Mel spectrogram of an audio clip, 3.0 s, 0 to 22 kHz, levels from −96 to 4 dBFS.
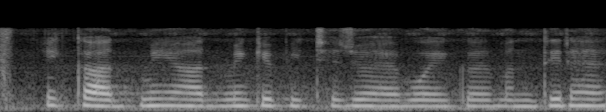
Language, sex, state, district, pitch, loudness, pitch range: Urdu, female, Andhra Pradesh, Anantapur, 230 Hz, -31 LUFS, 220-235 Hz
